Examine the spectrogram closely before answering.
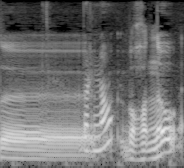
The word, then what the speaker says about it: Brno: deuxè ville du pays qui se prononce brnau ça s'écrit Brno o donc pour un Français c'est pas facile à prononcer dans la culture chrétienne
